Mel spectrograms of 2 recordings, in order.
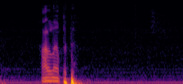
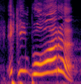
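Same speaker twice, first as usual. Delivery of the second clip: tag indignado; 4 dB louder than usual. Real, not acted. Preacher exclaims over fleeing husbands.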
